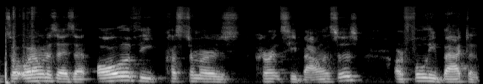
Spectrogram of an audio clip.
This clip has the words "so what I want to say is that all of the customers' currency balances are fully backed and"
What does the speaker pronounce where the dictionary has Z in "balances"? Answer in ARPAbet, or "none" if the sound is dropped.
Z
